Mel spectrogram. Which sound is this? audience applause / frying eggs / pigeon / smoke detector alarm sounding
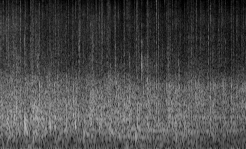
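audience applause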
